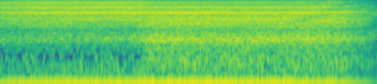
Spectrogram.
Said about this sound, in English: So why do I want these background noises? Uh, just to block out construction noise, coworkers, snoring partners, you know, that kind of thing. And there's even just white noise.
